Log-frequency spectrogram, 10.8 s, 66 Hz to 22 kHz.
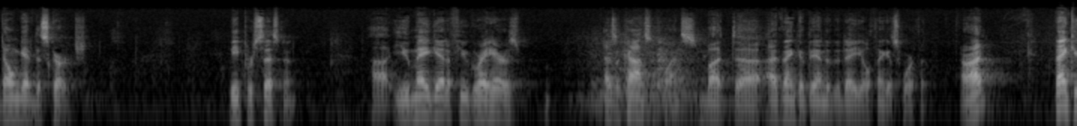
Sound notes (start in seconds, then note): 5.8 laughter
